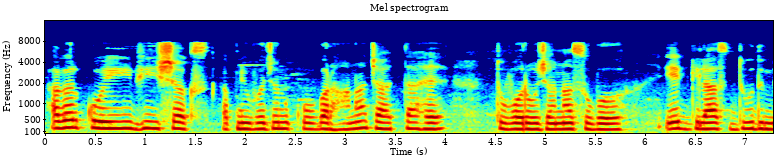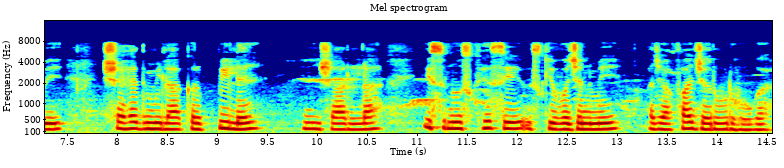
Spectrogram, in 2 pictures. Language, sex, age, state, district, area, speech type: Urdu, female, 18-30, Bihar, Madhubani, rural, spontaneous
